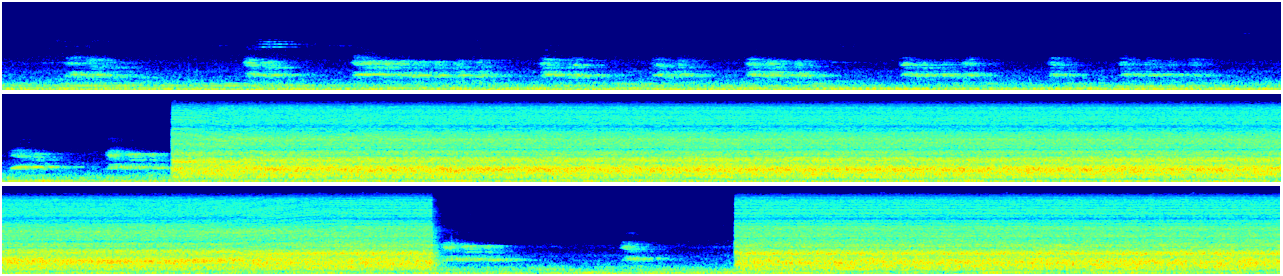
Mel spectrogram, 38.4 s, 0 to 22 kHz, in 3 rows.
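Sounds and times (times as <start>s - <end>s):
barking dog: 0.6s - 1.4s, 2.4s - 8.3s, 9.0s - 12.2s, 12.9s - 14.5s, 29.2s - 30.8s, 31.8s - 32.3s
Lectrofan Micro 2 white noise: 14.5s - 30.1s, 32.8s - 38.3s.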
